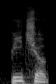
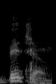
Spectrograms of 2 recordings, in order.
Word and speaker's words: Bicho: You're drinking 3.2 Becho beers. Okay, bro, it's Bicho, okay? Pronounce it right, sorry, okay?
